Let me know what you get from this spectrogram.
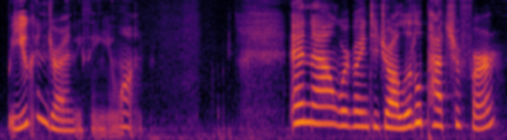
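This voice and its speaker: High-pitched young girl giving drawing instructions. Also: expressive, normal speed, fairly bright tone. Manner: simple, informal instruction with frequent "like". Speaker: host of a drawing tutorial. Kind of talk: casual step-by-step drawing tutorial narration.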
